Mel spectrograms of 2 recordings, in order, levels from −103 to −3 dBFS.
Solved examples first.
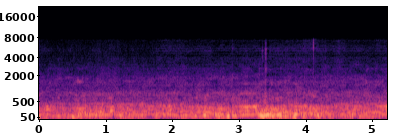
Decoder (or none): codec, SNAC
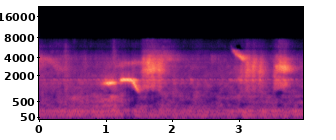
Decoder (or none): vocoder, Vocos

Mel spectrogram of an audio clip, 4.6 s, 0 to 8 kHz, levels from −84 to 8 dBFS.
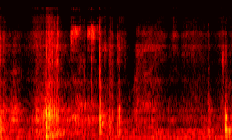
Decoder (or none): codec, SNAC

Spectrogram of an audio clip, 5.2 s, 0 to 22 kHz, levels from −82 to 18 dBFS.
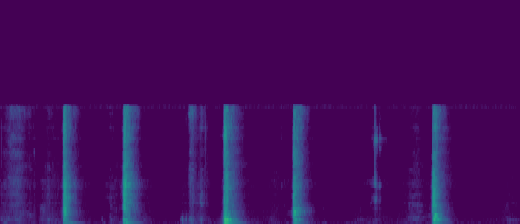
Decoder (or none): codec, HILCodec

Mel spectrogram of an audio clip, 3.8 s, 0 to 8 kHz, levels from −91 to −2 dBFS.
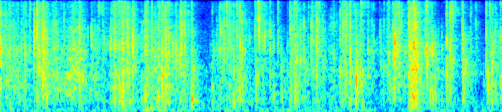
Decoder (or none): vocoder, BigVGAN v2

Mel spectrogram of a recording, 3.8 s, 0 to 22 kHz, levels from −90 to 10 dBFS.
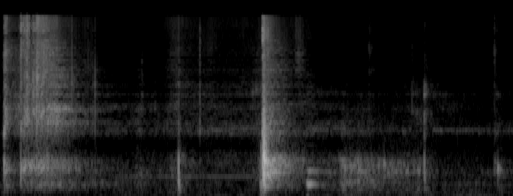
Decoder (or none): codec, SNAC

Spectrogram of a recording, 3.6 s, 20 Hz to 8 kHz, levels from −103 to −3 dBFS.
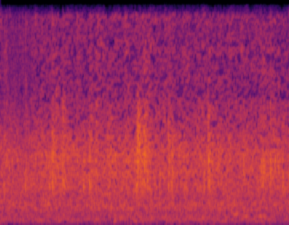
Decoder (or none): none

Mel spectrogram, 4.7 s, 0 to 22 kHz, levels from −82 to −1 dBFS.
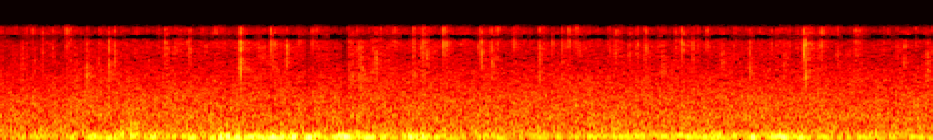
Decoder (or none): vocoder, Vocos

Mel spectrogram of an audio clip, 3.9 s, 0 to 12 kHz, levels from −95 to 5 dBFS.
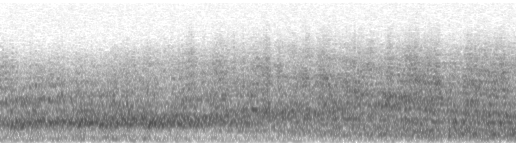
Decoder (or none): none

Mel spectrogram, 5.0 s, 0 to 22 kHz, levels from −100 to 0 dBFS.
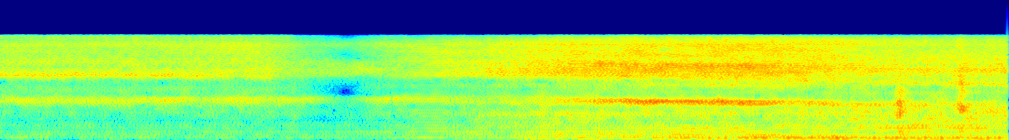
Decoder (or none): vocoder, Vocos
